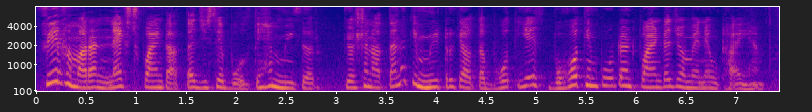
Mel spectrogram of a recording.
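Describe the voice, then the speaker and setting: A woman's voice: mid-range voice, lively intonation. Woman teacher quizzing herself aloud. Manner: asks and answers her own questions; slows to spell out English terms. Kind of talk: exam-prep lecture.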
